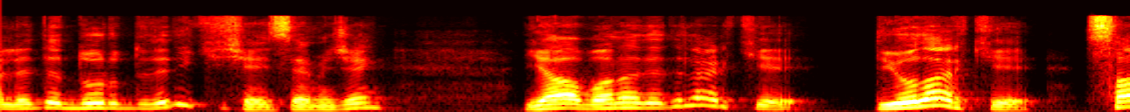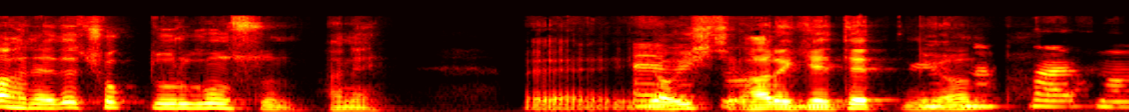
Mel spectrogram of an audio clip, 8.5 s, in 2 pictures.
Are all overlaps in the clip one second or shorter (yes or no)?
no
